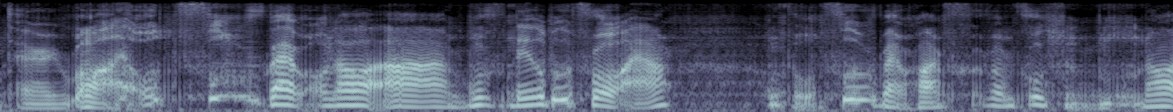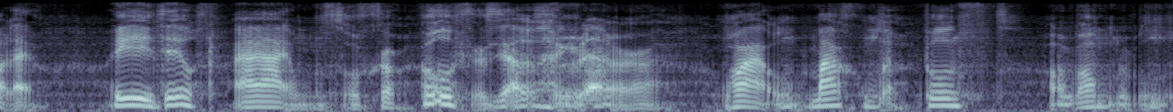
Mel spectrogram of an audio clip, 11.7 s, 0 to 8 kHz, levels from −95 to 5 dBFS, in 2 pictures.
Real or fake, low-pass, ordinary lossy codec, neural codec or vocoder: fake; 7.2 kHz; none; autoencoder, 22.05 kHz, a latent of 192 numbers a frame, VITS, trained on many speakers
